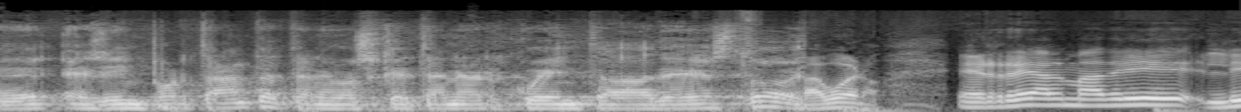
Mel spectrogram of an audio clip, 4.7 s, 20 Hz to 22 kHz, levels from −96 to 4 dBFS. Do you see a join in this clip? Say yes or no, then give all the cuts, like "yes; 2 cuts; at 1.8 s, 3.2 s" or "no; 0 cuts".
yes; 1 cut; at 3.0 s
